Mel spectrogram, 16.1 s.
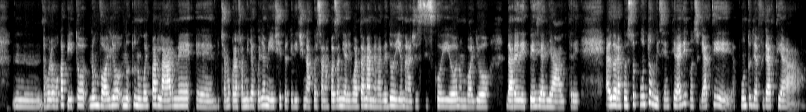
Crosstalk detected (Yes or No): No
